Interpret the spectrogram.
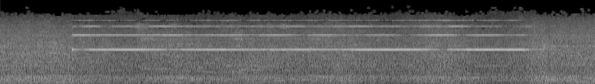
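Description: Steady low rumble of Shinkansen trains standing at the platform. About a second in, a steady high electronic tone starts over it, holds for about seven seconds, then cuts off suddenly.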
